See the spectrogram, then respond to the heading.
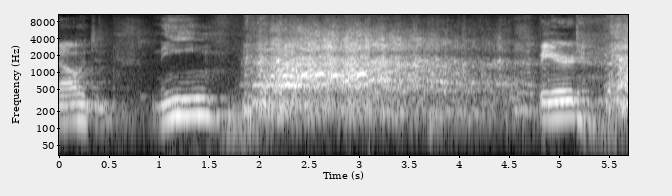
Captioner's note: audience Laughing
